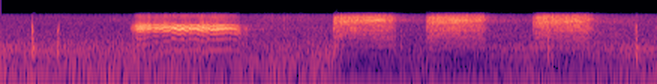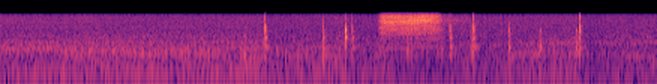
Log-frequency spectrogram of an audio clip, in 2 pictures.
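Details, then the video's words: Eurasian jay early in the morning, mewing like a cat to scare the observer: a drawn-out harsh mew followed by several short rasping, noisy bursts about half a second apart, then scattered faint clicks and snaps. "Mewing jay"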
